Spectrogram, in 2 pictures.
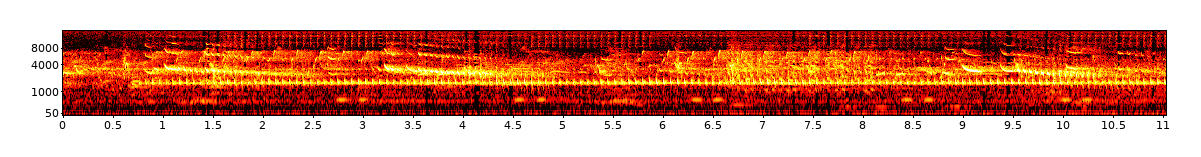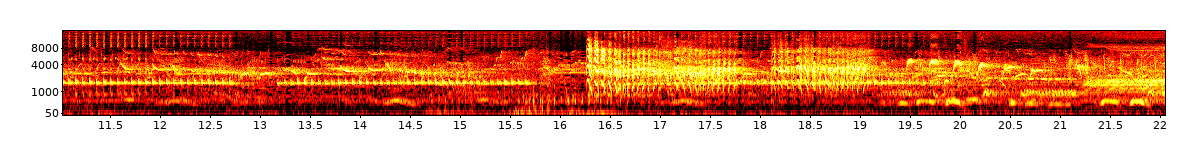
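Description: Birds chirping, with short falling chirps repeating about once a second over a steady high-pitched trill. About sixteen seconds in the sound changes abruptly to a louder, denser chorus of chirps.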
